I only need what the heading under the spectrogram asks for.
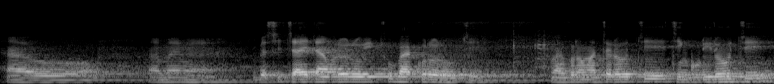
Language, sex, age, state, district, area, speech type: Odia, male, 30-45, Odisha, Puri, urban, spontaneous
